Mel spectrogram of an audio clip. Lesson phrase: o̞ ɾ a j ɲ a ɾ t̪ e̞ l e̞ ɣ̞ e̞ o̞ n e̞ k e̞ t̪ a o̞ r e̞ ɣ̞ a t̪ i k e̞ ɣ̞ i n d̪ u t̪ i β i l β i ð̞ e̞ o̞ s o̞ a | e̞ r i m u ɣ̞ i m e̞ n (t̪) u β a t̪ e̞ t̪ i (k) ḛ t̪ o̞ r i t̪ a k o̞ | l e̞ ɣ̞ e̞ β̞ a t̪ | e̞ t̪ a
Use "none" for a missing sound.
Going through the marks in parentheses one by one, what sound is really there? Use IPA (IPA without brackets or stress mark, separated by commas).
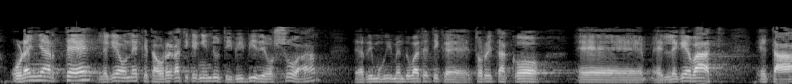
d̪, k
